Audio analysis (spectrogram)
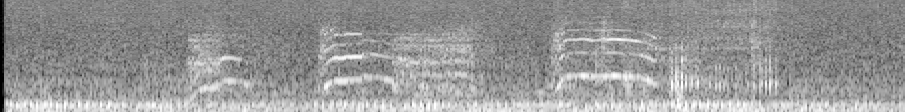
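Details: Shin, a domestic cat caring for aunt Camel's kittens, with three short, high arched meows, each rising then falling, spaced about a second apart over a steady low indoor hum.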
